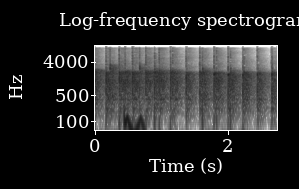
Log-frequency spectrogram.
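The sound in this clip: Hands clap for a birthday: loud, steady, rhythmic clapping of about a dozen even, sharp claps in quick succession.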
